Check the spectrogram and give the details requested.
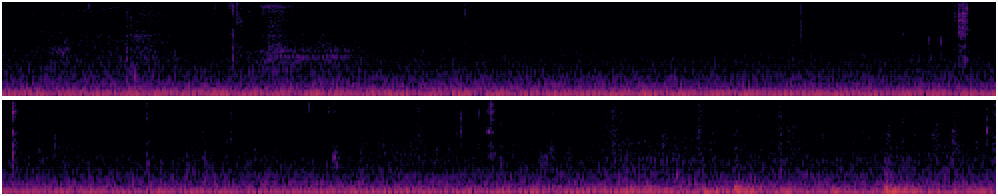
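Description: Honda minivan's engine running at low revs, heard inside the cabin as a steady low hum while the van manoeuvres out of a parking space. A few faint clicks, and two low thumps near the end.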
